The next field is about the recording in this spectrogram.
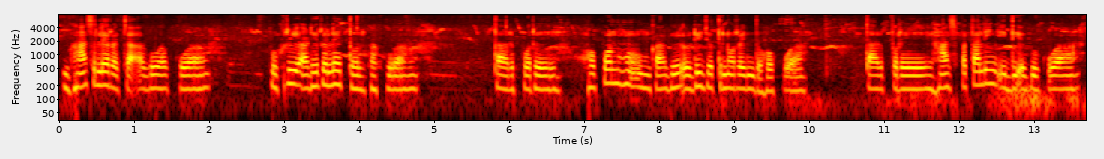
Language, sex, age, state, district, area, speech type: Santali, female, 45-60, West Bengal, Malda, rural, spontaneous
